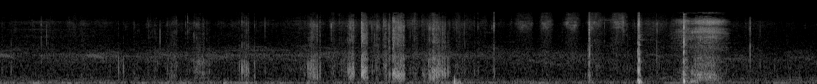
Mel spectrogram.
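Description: Bare feet scuffing and crunching in beach-volleyball sand, in scattered steps, with one sharp knock about six seconds in and a short rush of noise just after.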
